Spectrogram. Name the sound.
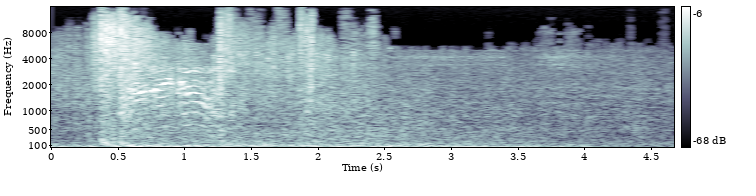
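tank destroyer gun firing in World of Tanks video game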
